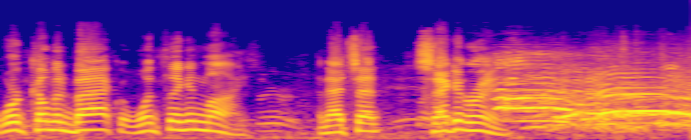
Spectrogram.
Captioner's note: cheers and applause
